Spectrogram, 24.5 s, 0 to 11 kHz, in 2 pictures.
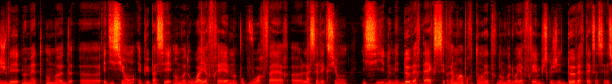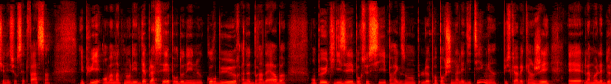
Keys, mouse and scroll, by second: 2.0 Tab, 4.0 z, 7.3 b, 8.4 middle click, 9.4 scroll up 4, 10.0 shift+middle click, 12.0 KP_3, 13.2 scroll down 1, 13.4-13.8 scroll up 4, 14.1 scroll down 1, 14.6 shift+middle click, 18.9 click, 22.6 g.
